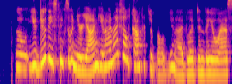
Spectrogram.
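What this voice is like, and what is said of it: Speaks with an accent. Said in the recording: “I have an accent”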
